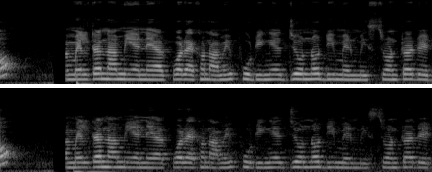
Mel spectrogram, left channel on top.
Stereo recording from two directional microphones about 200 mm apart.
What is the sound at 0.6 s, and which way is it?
Speech, 50° left (ahead or behind).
